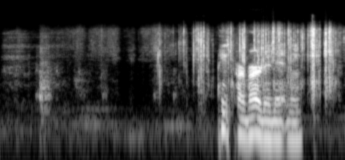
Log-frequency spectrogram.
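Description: A plastic card pack crinkles as hands handle it.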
